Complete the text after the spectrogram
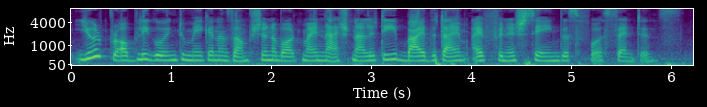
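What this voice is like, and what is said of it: South Asian English accent. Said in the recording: “My accent will give it away. Now that I guess I have established that I'm a South Asian”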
